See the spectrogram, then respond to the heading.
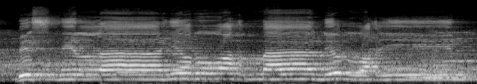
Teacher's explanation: ketika membaca huruf atau mengucapkan huruf ro maka getarkan lidahnya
